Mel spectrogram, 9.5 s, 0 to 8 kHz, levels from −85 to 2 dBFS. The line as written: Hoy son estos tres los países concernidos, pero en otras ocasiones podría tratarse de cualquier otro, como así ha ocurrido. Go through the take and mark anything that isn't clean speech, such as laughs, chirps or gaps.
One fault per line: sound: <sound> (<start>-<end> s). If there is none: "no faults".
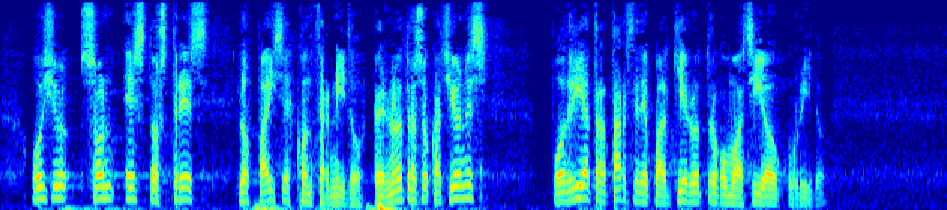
no faults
